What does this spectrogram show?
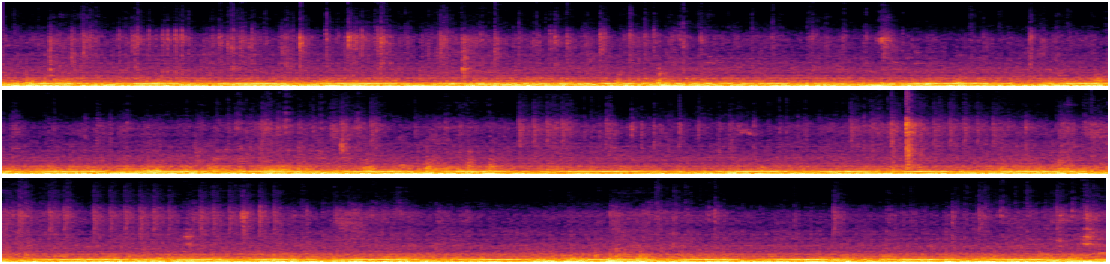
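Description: Passenger train running along the line, heard from on board: a steady rumble of wheels on rails with one steady hum over it and occasional sharp clicks, one sharper than the rest about two-thirds of the way through.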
